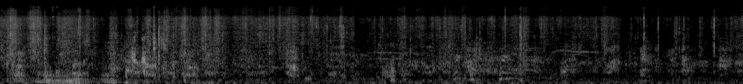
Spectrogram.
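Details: Bulldog/Staffy cross wrestling with a Cane Corso; rough, broadband bursts of play growls and scuffling come in quick irregular pulses, with faint human speech underneath.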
